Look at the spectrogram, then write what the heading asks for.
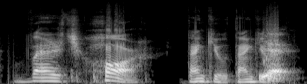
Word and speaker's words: Verschoor: pronounce your second name correctly, or how it is actually pronounced? You were kind of right. It's called like Verschoor. Come again? Verschoor. Verschoor.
